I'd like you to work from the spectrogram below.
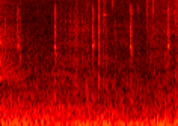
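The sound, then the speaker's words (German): Steady low rumble of a car interior while driving to an institute, with continuous road and engine noise and a few faint high clicks or rattles over the top. “Äh, ja, wie ihr wahrscheinlich hören könnt, sitze ich im Auto.”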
